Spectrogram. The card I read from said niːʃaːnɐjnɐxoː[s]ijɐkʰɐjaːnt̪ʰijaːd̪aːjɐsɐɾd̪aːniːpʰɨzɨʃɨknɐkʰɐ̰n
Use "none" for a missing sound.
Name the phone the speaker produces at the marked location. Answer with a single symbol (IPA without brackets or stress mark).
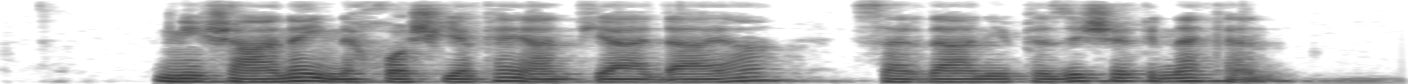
ʃ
